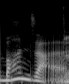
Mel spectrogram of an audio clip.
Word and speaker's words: bonsai: Yeah, see, if your plants suffer, just turn them into bonsais. – That's right. – Bonsai. – Bonsai. – Neither syllable is accented.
